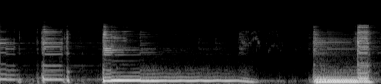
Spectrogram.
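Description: Electric guitar played into input one of a tube combo amp with reverb: short strummed chords, then a long sustained note that rings and decays, ending with a couple of loud chord stabs, all bathed in spacious echo.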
